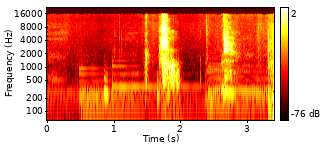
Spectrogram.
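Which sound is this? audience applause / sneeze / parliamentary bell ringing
sneeze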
